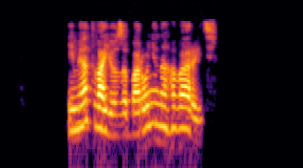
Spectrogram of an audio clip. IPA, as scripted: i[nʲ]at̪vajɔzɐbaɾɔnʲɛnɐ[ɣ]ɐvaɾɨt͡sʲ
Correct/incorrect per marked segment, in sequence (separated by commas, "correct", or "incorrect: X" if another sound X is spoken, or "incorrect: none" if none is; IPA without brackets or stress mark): incorrect: mʲ, correct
